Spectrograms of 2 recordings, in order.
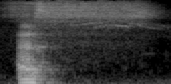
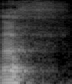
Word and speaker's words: س: Seen, for example. As. Your teeth close and as. Huh? Some people, they pronounce it different way. Ath. That's not right.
